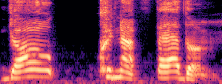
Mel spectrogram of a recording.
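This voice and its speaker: A woman's voice: a little high, takes it slowly, dry recording, low-quality recording. A young woman telling a casual, profane story from her own life, acting out what people said with gasps and whispers. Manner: animated, profane, acts out quotes with gasps and whispers. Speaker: storytime vlogger. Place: Florida.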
